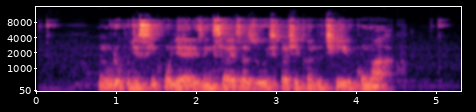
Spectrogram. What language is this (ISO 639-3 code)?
por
